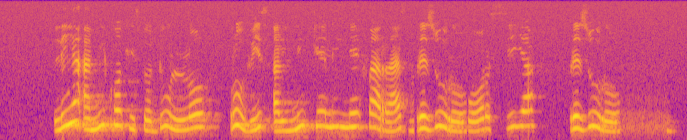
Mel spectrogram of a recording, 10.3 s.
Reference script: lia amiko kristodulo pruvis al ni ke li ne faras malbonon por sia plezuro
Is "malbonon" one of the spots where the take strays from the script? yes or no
yes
